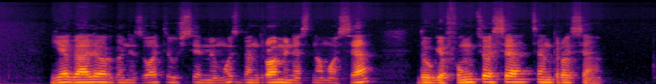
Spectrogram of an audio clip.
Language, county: Lithuanian, Kaunas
